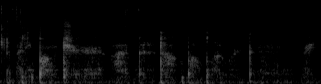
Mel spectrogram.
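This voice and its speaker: Noticeable background noise fills the recording. Through it, a man whispers. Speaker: veterinary assistant student. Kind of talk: ASMR study-with-me teaching. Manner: soft-spoken.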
